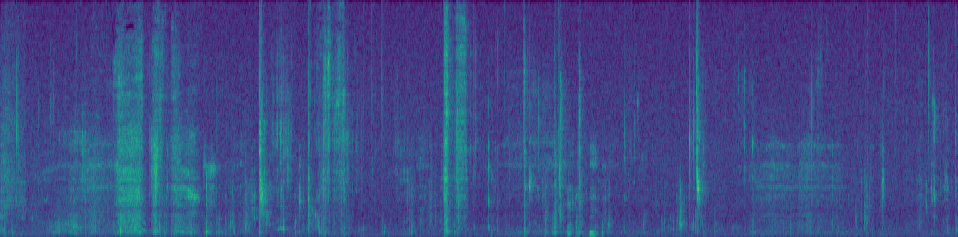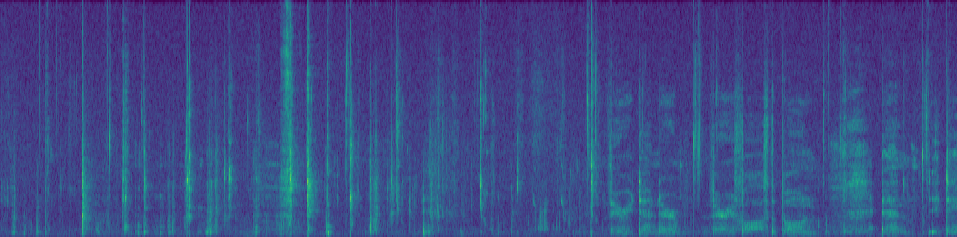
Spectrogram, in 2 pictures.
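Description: Close-miked eating of sauce-covered chicken wings: chewing, biting meat off the bone, sucking the bone and lip smacks, with many sharp wet clicks throughout.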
